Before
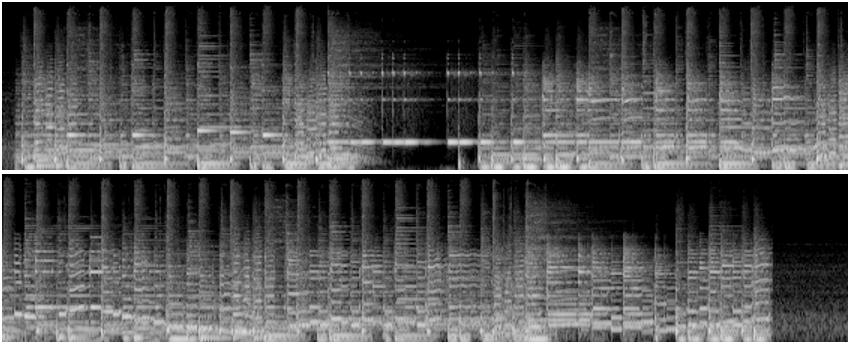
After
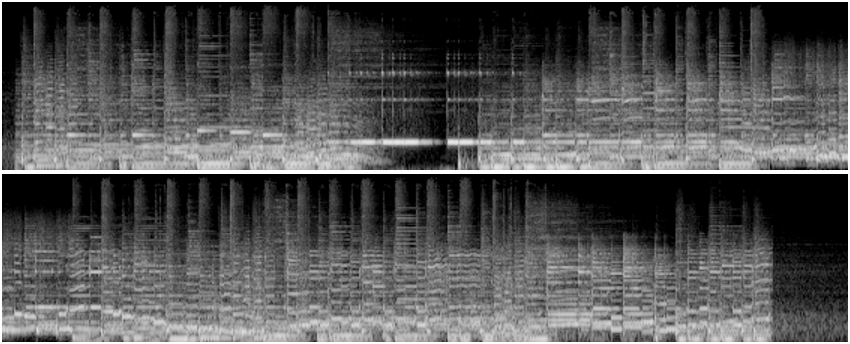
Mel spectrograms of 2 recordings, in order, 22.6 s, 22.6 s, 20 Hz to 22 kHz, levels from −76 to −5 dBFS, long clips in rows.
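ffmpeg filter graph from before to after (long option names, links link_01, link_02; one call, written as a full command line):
ffmpeg -i in.wav -filter_complex "[0:a]asettb=1/sr,asplit=3[link_01][link_02][link_03];[link_01]atrim=end=2.304[link_04];[link_02]atrim=start=2.3:end=7.86,asetpts=PTS-STARTPTS,afade=type=in:duration=0.004:curve=qsin,afade=type=out:start_time=5.556:duration=0.004:curve=qsin,equalizer=frequency=4300:width=0.49:gain=-8.5,acontrast=46,aecho=1:1:92|184|276:0.299|0.0567|0.0108,atrim=end_sample=245196[link_05];[link_03]atrim=start=7.856[link_06];[link_04][link_05]acrossfade=duration=0.004:curve1=hsin:curve2=qsin[link_07];[link_07][link_06]acrossfade=duration=0.004:curve1=qsin:curve2=hsin,asettb=1/sr,asplit=3[link_08][link_09][link_10];[link_08]atrim=end=10.234[link_11];[link_09]atrim=start=10.23:end=12.22,asetpts=PTS-STARTPTS,afade=type=in:duration=0.004:curve=qsin,afade=type=out:start_time=1.986:duration=0.004:curve=qsin,acrusher=bits=3:mode=log:mix=0:aa=0.000001,highpass=frequency=220:width=0.5412,highpass=frequency=220:width=1.3066,equalizer=frequency=240:width_type=q:width=4:gain=9,equalizer=frequency=520:width_type=q:width=4:gain=-3,equalizer=frequency=1100:width_type=q:width=4:gain=-9,equalizer=frequency=1900:width_type=q:width=4:gain=-9,equalizer=frequency=3000:width_type=q:width=4:gain=-7,equalizer=frequency=6300:width_type=q:width=4:gain=-4,lowpass=frequency=6600:width=0.5412,lowpass=frequency=6600:width=1.3066[link_12];[link_10]atrim=start=12.216[link_13];[link_11][link_12]acrossfade=duration=0.004:curve1=hsin:curve2=qsin[link_14];[link_14][link_13]acrossfade=duration=0.004:curve1=qsin:curve2=hsin,equalizer=frequency=1200:width_type=o:width=1.5:gain=-2.5,dynaudnorm=framelen=650:gausssize=5:maxgain=9.5dB,alimiter=limit=-11.5dB:level=0:latency=1:release=54" out.wav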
